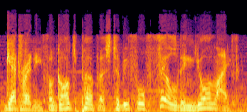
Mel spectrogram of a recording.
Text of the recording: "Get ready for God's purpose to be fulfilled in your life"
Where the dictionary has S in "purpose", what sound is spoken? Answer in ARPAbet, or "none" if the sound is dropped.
S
